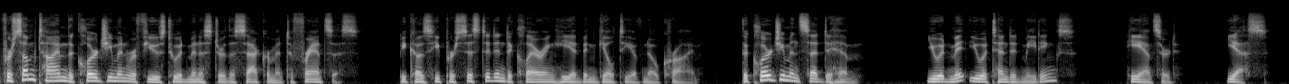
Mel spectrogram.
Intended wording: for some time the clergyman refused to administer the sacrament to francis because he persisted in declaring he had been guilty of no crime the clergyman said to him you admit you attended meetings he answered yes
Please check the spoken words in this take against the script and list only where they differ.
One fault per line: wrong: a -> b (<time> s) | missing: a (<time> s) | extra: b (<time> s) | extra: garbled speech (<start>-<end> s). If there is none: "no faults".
no faults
